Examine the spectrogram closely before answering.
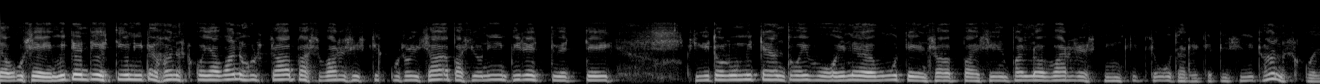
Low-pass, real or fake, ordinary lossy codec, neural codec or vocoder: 7.2 kHz; fake; none; vocoder, 22.05 kHz, 80 mel bands, HiFi-GAN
